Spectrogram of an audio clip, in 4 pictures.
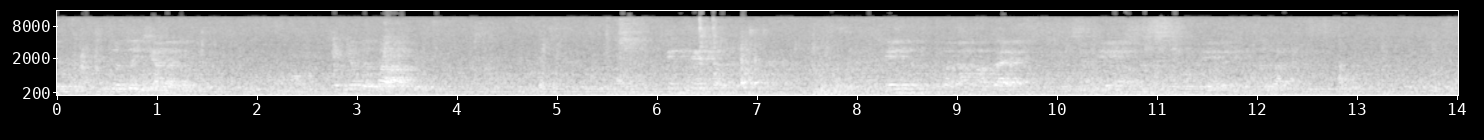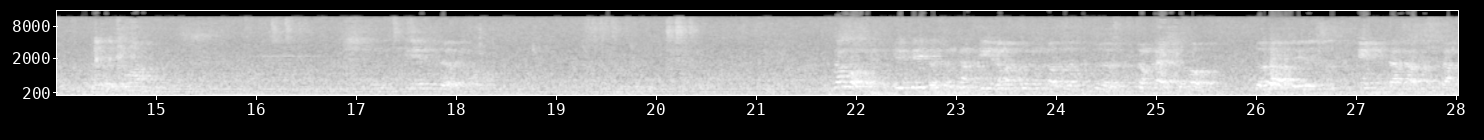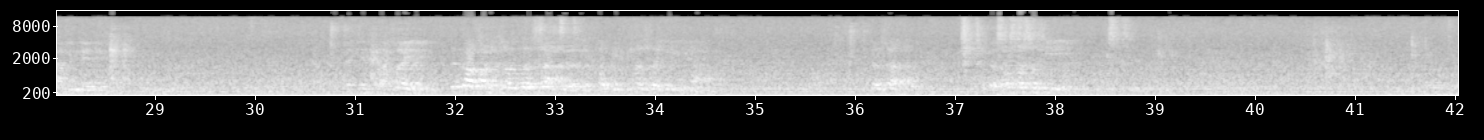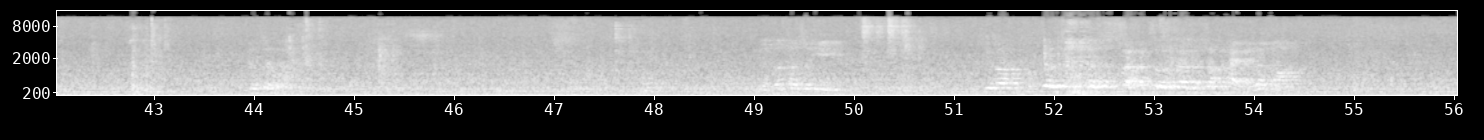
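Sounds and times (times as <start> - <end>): low constant hum: 0.0 - 56.0.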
